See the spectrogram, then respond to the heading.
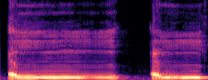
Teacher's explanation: فتجد بان طرف اللسان شو عامل مسدود الطرف الامامي مسدود والصوت لما عم يطلع عم يصطدم وينحرف بعضه يمنه وبعضه يسرى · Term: انحراف اللام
